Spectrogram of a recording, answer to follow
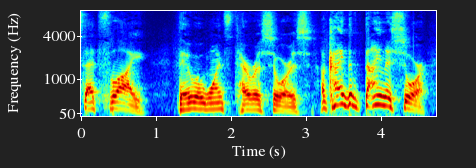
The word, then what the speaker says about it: pterosaurs: fly they were once pterosaurs a kind of dinosaur the P is silent and the big ones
